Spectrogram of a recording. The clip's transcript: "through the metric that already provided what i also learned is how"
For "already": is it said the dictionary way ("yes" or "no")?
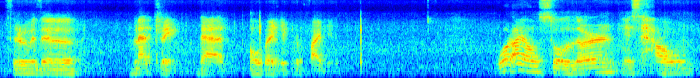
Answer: yes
